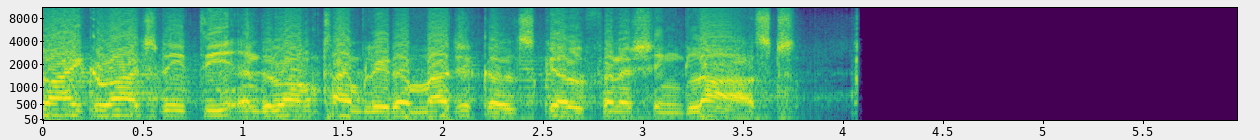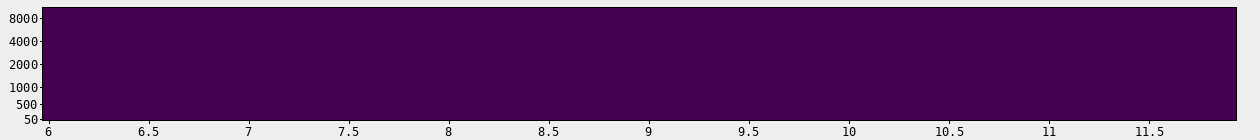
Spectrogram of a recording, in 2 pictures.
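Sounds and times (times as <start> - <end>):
race commentary: 0.0 - 3.9.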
